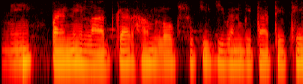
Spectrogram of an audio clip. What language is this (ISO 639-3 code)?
hin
